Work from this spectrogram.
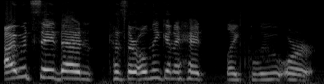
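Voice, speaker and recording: Higher-voiced, excitable woman playing a tabletop game. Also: moderate pace, rough recording. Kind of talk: casual game chat.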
